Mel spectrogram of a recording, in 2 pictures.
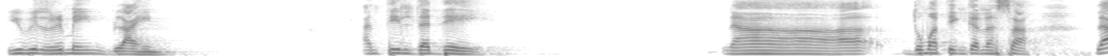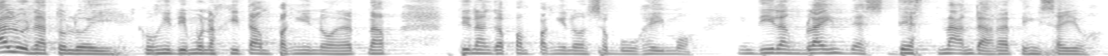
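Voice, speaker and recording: A woman's voice: lowish voice, steady tone, normal speed. A woman pastor with a Filipino accent preaching a sermon, switching between languages and asking the congregation questions. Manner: mixes two languages, asks the congregation questions.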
